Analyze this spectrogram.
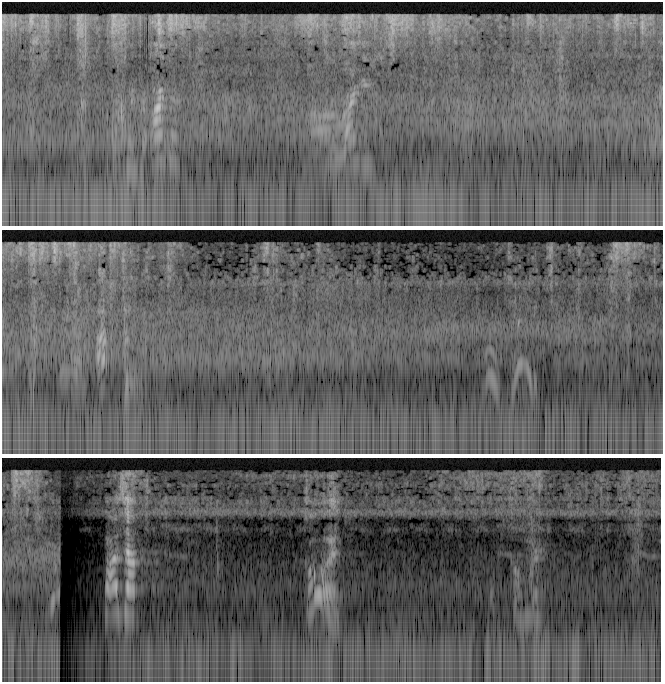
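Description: A woman speaks softly and encouragingly to a dog nearby.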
